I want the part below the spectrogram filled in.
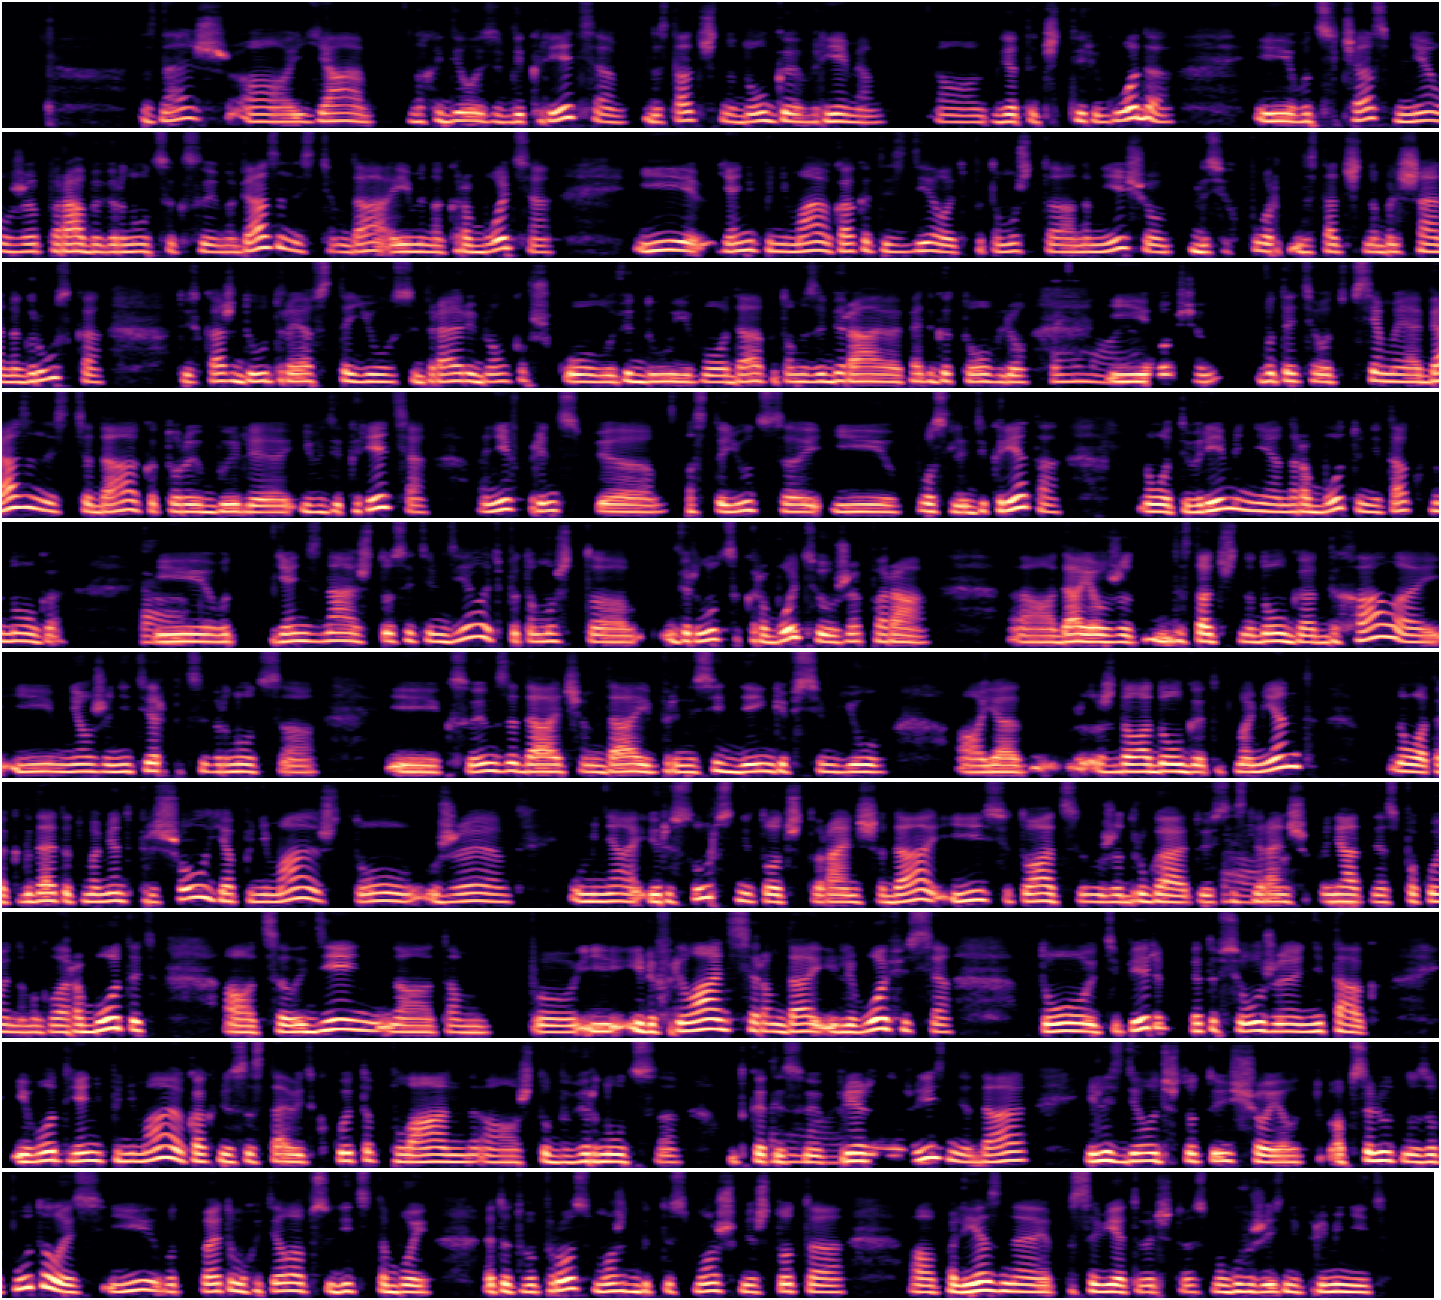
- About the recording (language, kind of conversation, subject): Russian, advice, Как мне спланировать постепенное возвращение к своим обязанностям?
- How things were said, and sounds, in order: tapping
